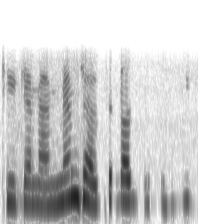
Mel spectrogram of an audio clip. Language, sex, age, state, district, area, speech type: Hindi, female, 30-45, Madhya Pradesh, Harda, urban, conversation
